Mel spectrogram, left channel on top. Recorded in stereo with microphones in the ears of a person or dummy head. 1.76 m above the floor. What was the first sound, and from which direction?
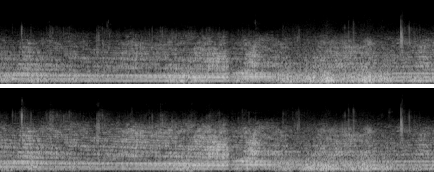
An aircraft, 70° right (ahead or behind).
